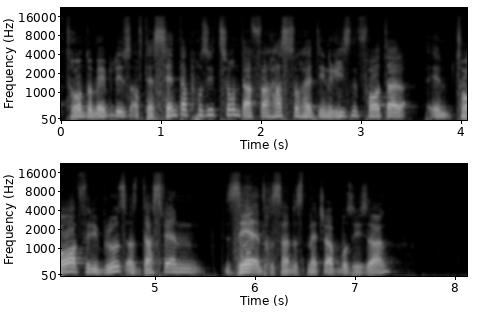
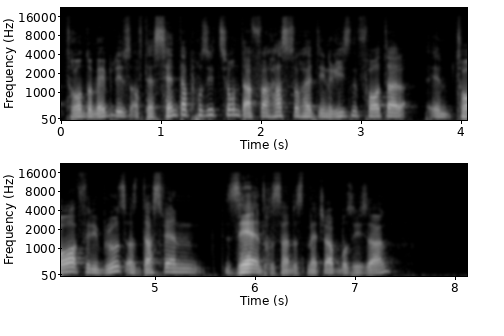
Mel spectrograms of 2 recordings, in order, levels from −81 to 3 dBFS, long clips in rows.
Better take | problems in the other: second | distortion; slight; 10 dB below the speech

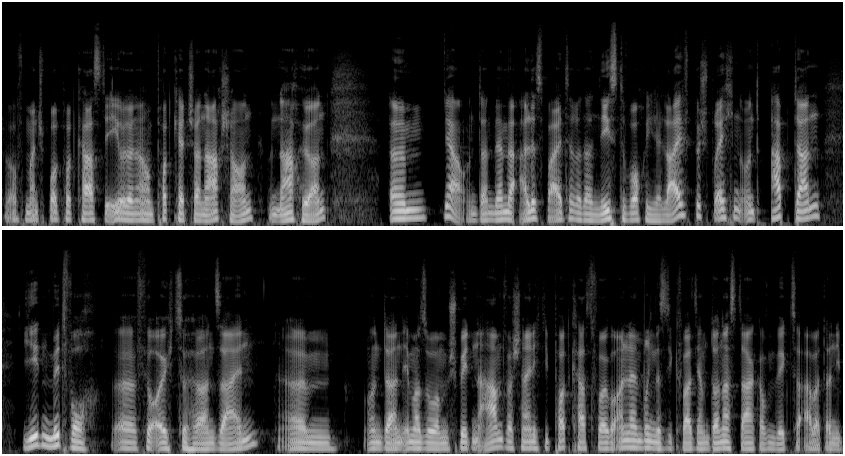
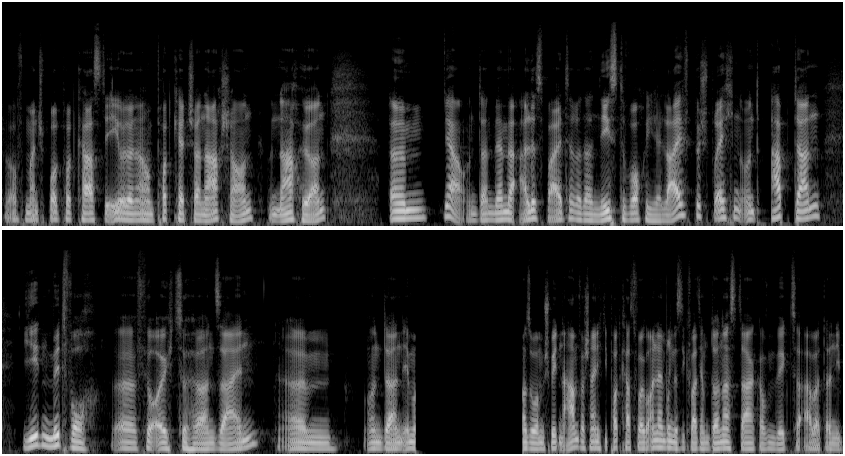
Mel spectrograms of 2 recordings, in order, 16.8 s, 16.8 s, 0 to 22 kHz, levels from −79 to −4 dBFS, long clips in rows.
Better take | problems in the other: first | audio freezing; at 13 s for 1 s

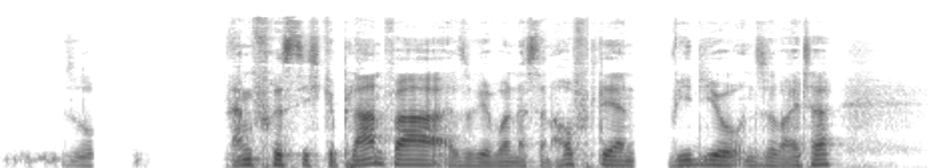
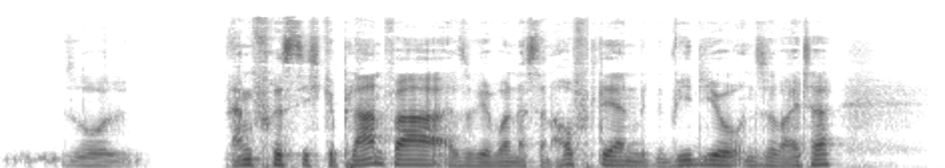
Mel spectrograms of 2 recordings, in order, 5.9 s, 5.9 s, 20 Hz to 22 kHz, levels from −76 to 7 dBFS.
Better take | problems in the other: second | audio cutting out; at 0.5 s and at 4 s

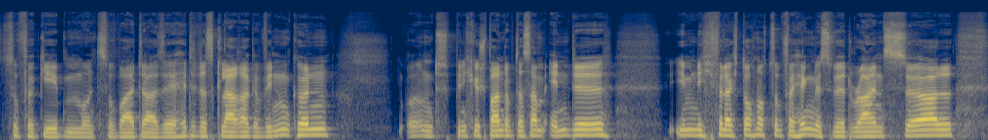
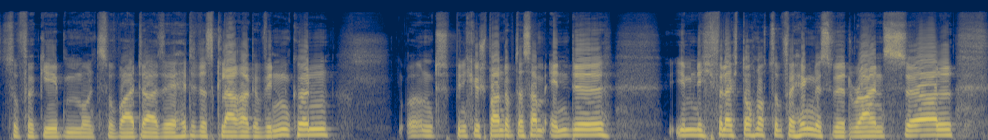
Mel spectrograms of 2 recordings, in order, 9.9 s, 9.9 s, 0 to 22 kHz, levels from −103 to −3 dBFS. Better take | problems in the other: first | distortion; slight; 10 dB below the speech

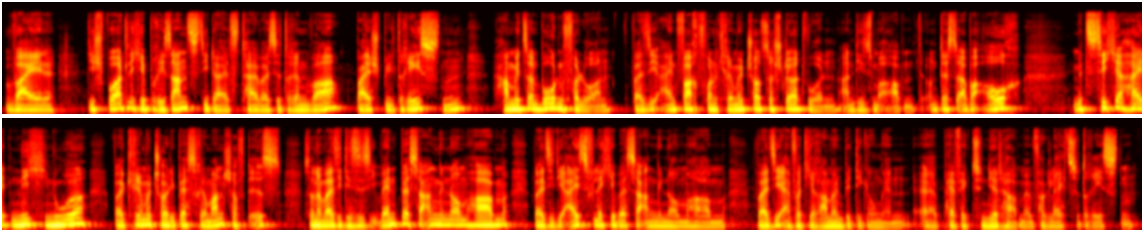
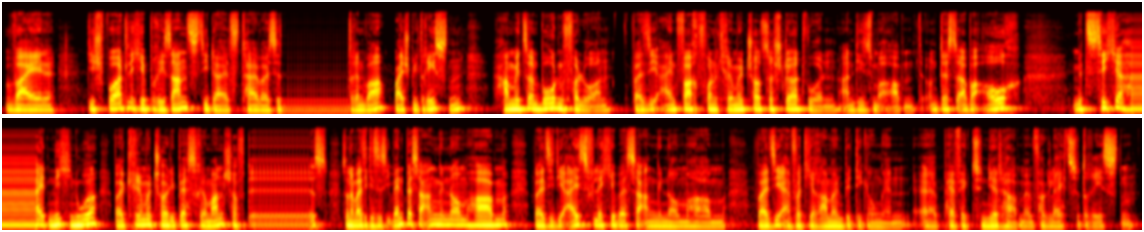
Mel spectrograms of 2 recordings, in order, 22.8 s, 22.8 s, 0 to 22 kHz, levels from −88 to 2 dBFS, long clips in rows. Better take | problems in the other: first | audio freezing; at 3 s for 0.5 s, at 11 s and at 14 s for 0.5 s

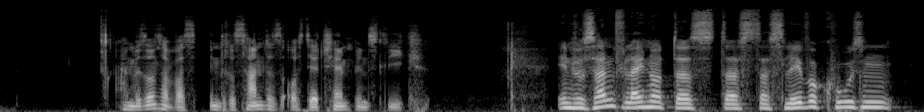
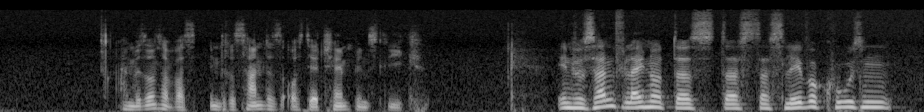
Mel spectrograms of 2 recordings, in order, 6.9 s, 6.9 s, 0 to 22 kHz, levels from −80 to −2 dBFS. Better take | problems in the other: first | hiss; faint; throughout; 25 dB below the speech

